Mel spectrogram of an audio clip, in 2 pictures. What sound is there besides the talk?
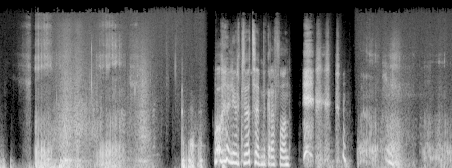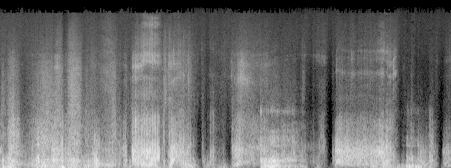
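cat purring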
